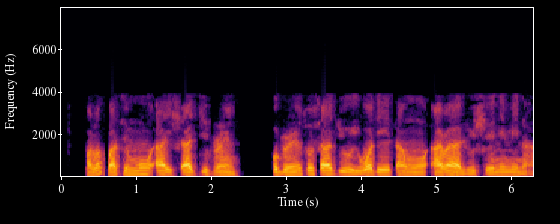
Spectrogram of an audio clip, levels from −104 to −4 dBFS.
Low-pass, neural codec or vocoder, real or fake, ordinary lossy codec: 7.2 kHz; none; real; AAC, 16 kbps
